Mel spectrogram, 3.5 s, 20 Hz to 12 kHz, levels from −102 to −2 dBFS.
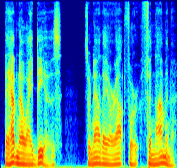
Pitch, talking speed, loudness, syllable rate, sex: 100 Hz, 185 wpm, -22 LUFS, 5.5 syllables/s, male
